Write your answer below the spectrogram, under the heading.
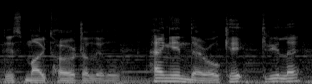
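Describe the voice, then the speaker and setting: A man voicing a fatherly bear doctor in a visual novel, reassuring and gently flirtatious in manner. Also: low voice, lively intonation, over music, pitched below the performer's own voice. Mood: caring, calm. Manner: slow, reassuring, paternal.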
